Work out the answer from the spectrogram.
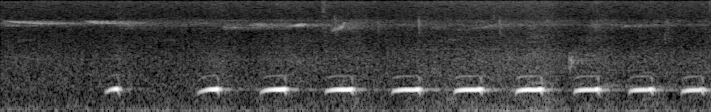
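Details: White-eared brown dove (alimokun), recorded during bird hunting with a cage trap: a steady series of ten short, low, hollow hoots, each slightly upturned, repeated about three times per second, over faint high background hiss.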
